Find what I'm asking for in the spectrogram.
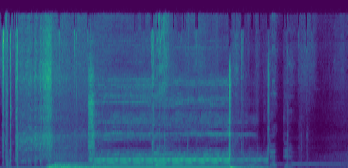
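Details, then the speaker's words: Cadillac STS during fuel filter replacement: engine cranks briefly, catches and runs evenly about four seconds, then dies as it starves with the fuel pump disabled to relieve fuel pressure; stall from no fuel supply. "so obviously you died so that's obviously the right one so I'm going to crack it again just to make sure there's no fuel"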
